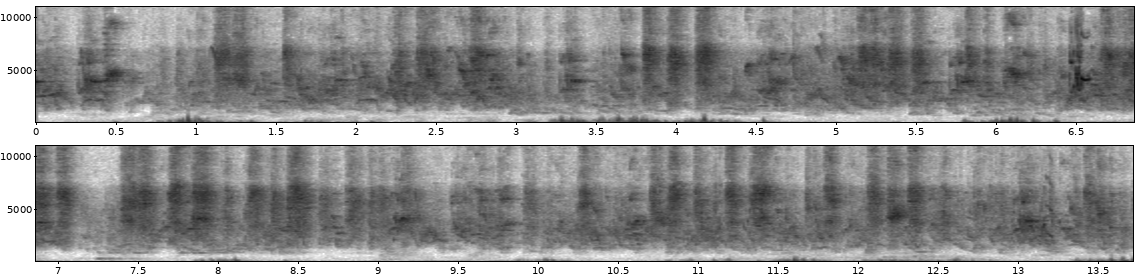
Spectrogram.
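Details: Happy budgie noises, an unbroken chatter of buzzy chirps and squeaks that rises and falls in loudness, with occasional dull thumps between phrases.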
